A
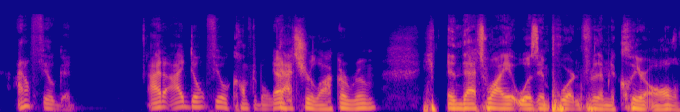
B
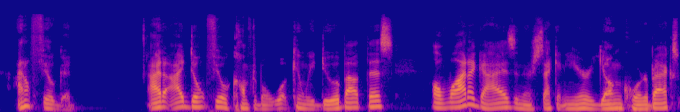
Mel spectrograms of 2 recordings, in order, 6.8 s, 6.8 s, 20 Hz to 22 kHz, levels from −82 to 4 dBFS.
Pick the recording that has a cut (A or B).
A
